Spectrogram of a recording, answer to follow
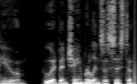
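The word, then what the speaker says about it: Home: conservative government headed by H pronounced Hume who had been Chamberlain's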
